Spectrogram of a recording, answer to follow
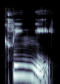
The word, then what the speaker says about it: clingy: You hear the sound only the nasal sound here, no G, not clingy, but clingy, clingy.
